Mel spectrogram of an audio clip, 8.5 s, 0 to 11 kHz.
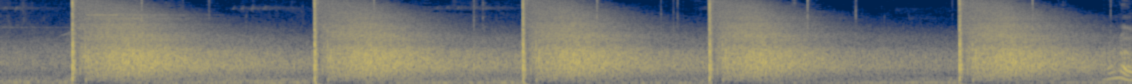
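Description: Five sharp, loud gunshots from a Smith & Wesson Bodyguard 2.0 pocket pistol, fired singly at uneven intervals of roughly one to two seconds. Each crack is followed by a long ringing echo that fades before the next shot.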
